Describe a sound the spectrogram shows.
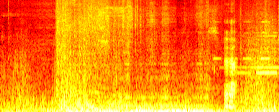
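An energy beam crackles and hisses.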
